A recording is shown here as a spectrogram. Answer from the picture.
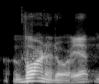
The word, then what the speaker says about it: Varnadore: And am I saying that right, Seth? Is it Varnadore? – Varnadore, yep, nailed it.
